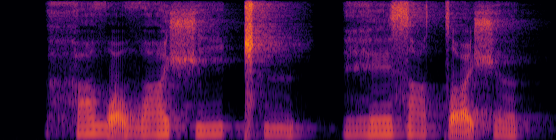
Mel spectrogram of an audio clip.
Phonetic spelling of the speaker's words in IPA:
h ə ðˤ ə̰ ðˤ i ʃ i ǁʰ ɨ | ɦ e z a tˤ ḛ ʃ ə

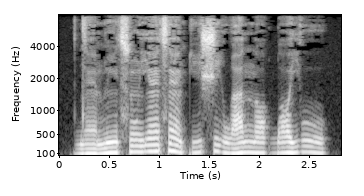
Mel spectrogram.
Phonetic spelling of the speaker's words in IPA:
d ɛ̃˨ m ĩ˧ s ũ˧ j ɛ̃˦ s ɛ̃˦˨ k i˨˦ ʃ i˦˨ w a˨˦ n ɔ˧ ɡ͡b ɔ˦ j u˦˨

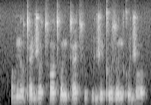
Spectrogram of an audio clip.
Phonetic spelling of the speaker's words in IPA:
ɔ̤˧˥˧ n u˥˩ tʼ œ˨˩ d͡ʒ o˧˥ t͡sʰ ɔ˧˥˧ tʰ o˨˩ n tʼ œ˧˥˧ t͡sʰ ṳ˥˩ p ṳ˥˩ d͡ʒ y˧˥ kʼ u˥˩ z u˧˥ n kʼ u˧˥ d͡ʒ o˨˩

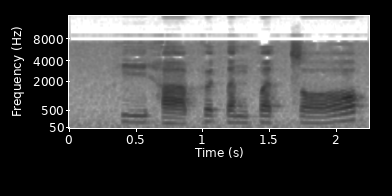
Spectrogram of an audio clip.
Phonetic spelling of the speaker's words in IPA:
pʰ iː˨ h aː˨˩ pʰ ɵ˨ t̚ ɐ˨ n p ɐ˨ t̚ t͡s ɔː˨˥

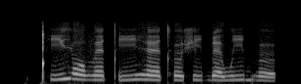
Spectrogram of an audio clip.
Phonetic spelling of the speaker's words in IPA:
ǃʰ i j ɔ v ɛ tʼ i ɦ ɛ tʰ ɵ ʃ i ɓ ɛ w i bʱ ɵ

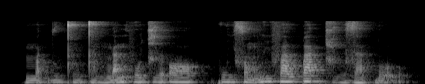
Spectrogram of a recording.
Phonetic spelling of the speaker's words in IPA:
m a˨˩ k̚ z ṳ˨˩ t̪ʰ ə̤˨˩ w t̪ a̤˨˩ n ŋ a̰˧˥ n f o˨˦ t͡ɕ ɨ˨˦ ə̯ ʔ ɔ˧ | k w i̤˨˩ s ɔ̰˧˨ m v i˧ f a˧ w ɓ a˦˥ k̚ t͡ɕ ṳ˨˩ ə̯ z a˨˩ k̚ ɓ o̰˧˨ ʔ

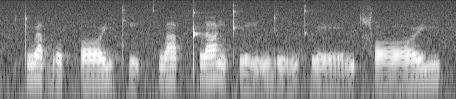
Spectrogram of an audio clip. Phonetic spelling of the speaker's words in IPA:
t u˥˩ a̯ b o˨˩ k̚ ʔ ɔː˦˥ j tʰ i˨˩ ʔ kʰ w a˥˩ p̚ kʰ l a˥˩ ŋ kʰ l i˩˦ n d u˩˦ n kʰ l eː˩˦ n t͡ɕʰ ɔː˦˥ j

